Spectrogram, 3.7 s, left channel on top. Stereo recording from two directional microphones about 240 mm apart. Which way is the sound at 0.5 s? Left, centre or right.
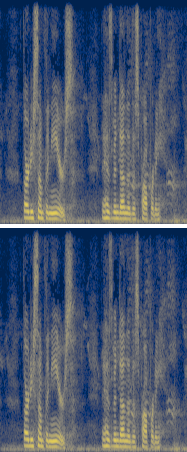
Centre.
